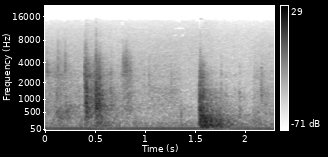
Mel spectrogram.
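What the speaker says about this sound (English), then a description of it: "Close the door." A door being closed in an office setting: two muffled wooden thunks, the second heavier and fuller like the door shutting home, heard alone against a low steady hum.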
